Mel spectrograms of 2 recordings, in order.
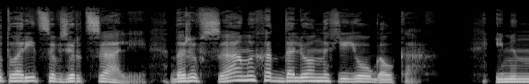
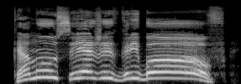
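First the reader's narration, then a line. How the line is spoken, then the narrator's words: Shouting market woman. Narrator (Russian): кричала торговка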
